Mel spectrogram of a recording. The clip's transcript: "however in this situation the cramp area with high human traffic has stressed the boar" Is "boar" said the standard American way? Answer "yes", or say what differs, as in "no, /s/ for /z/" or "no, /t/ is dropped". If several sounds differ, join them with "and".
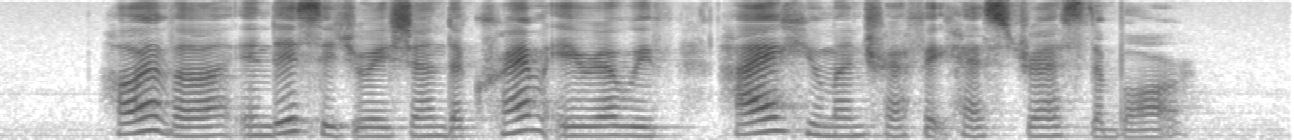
yes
